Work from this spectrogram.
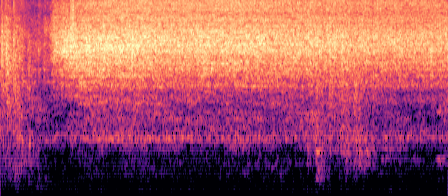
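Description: Ground beef dropped into a pot of sweated vegetables for lasagna soup, bursting into a loud, close, continuous hiss of sizzling that holds steady after a brief quieter start.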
